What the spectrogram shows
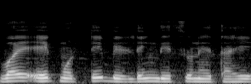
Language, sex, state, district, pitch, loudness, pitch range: Marathi, male, Maharashtra, Nagpur, 140 Hz, -15 LUFS, 130-150 Hz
